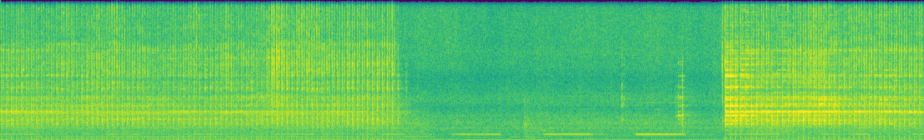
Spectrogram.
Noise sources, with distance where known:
unidentified impact machinery, near; reverse beeper

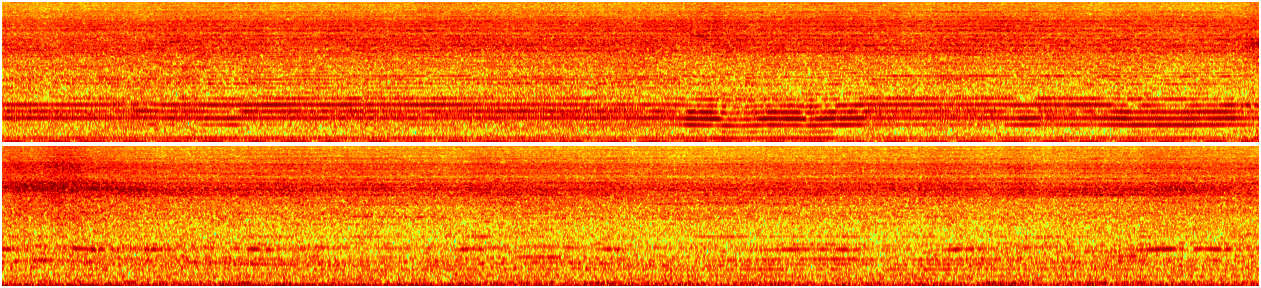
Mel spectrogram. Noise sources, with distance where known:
unidentified powered saw

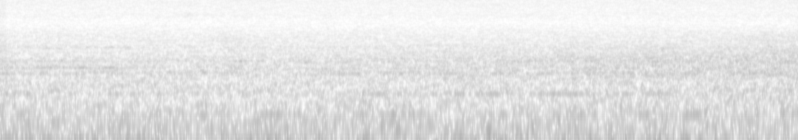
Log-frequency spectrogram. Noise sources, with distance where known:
background noise

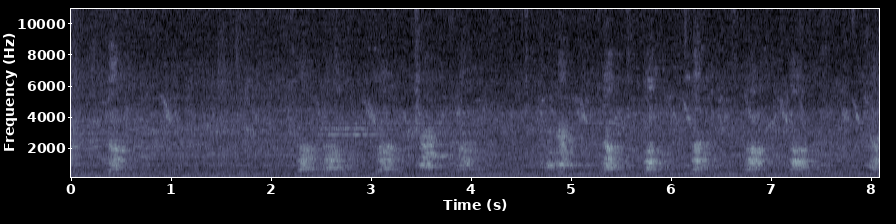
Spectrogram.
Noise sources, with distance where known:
car horn, far; dog barking or whining, near

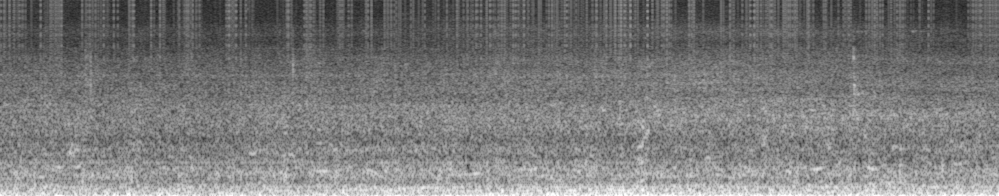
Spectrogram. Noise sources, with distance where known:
unidentified human voice, far

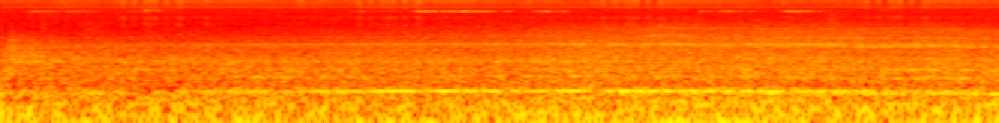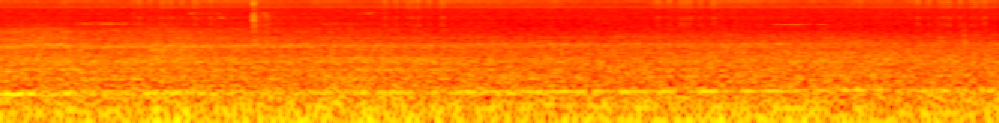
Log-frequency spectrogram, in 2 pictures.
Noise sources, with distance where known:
large-sounding engine

